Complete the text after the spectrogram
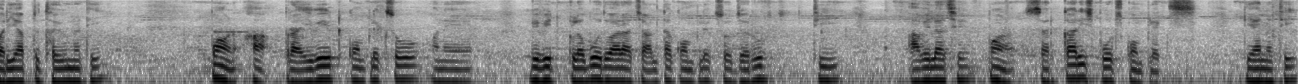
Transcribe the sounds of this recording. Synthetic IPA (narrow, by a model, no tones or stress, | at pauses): fəɾjap̚t̪t̪ʰəjũnət̪ʰi | pəɳapɾaiʋeʈkɔmpleksoəne | ʋɪʋid̪kləbod̪ʋaɾat͡ʃalt̪akɔmpleksod͡ʒəɾuɾ | t̪ʰi | aʋelat͡ʃʰepəɳsəɾkaɾispoɾʈskɔmpleks | t̪jãnət̪ʰi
